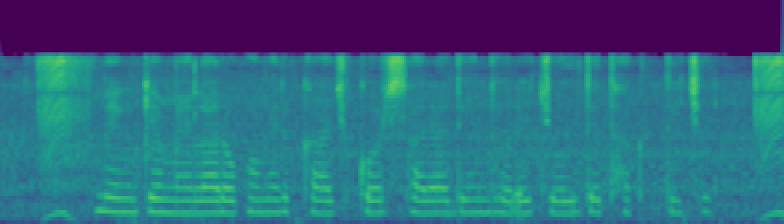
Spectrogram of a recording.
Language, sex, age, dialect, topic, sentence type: Bengali, female, 18-24, Western, banking, statement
